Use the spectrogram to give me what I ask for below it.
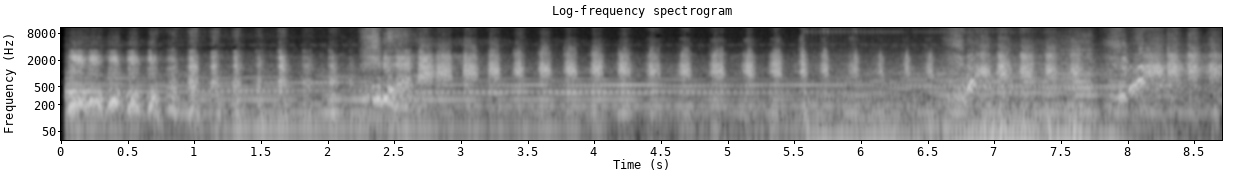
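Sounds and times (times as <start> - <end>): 
laughing: 0.0 - 8.7.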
